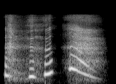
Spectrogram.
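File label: Vox Happy Japanese; kingsraid; voices heroes jp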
